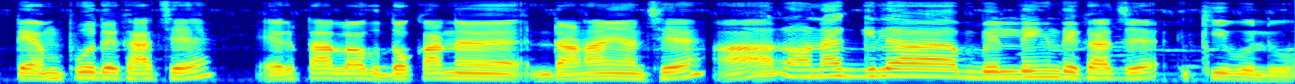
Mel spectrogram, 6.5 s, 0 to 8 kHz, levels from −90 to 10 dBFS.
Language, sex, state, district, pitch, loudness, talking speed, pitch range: Bengali, male, West Bengal, Purulia, 145 Hz, -18 LUFS, 130 wpm, 135-165 Hz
